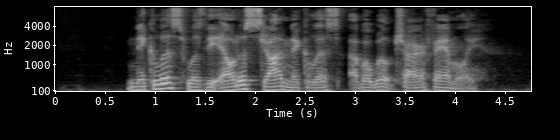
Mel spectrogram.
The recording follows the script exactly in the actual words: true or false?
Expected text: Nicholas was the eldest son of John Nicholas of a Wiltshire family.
false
